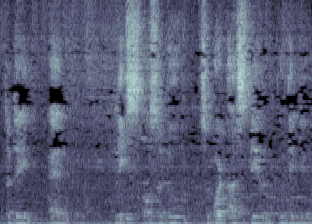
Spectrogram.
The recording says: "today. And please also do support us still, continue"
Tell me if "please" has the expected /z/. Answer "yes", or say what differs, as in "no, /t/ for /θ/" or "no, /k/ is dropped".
no, /s/ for /z/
